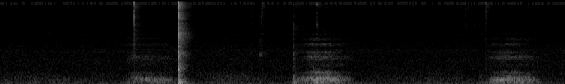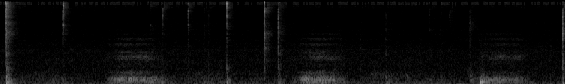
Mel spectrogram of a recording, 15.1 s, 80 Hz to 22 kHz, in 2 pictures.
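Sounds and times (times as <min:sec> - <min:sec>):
soft breaths: 0:01.6 - 0:02.4, 0:03.9 - 0:04.9, 0:06.3 - 0:07.4, 0:08.8 - 0:10.4, 0:11.2 - 0:14.9.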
